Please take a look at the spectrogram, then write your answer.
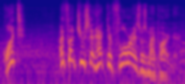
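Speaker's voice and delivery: high, startled what; stunned by the news; shocked disbelief. Acted. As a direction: caught off guard, pitch jumping up. Shocked at surprise partner.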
